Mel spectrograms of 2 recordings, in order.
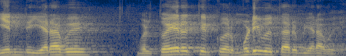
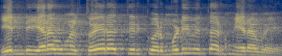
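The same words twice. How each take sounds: First: Said in the usual way. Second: Louder, higher declaration; triumphant preacher's declaration; rising proclamation. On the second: Acted. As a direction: proclaim the promise with rising fire. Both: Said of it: "repeated louder".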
